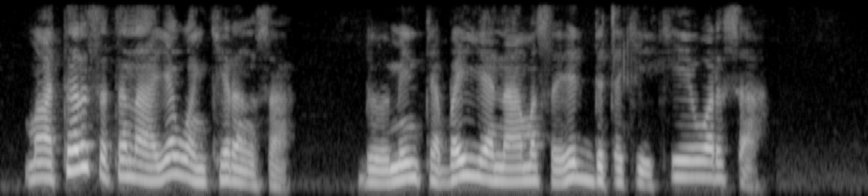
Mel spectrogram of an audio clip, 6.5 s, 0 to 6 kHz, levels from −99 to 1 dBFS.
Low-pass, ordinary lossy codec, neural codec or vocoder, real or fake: 5.4 kHz; none; none; real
